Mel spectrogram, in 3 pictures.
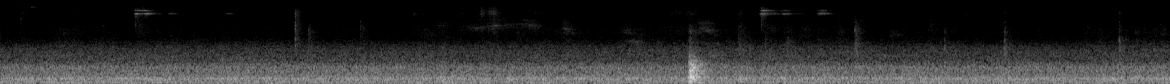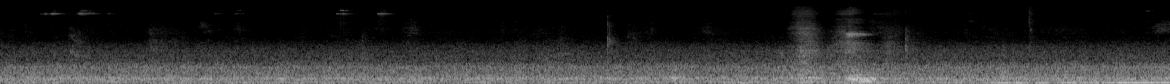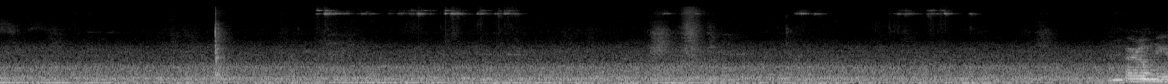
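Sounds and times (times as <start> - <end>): low rumbling background noise: 0.0 - 35.0.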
